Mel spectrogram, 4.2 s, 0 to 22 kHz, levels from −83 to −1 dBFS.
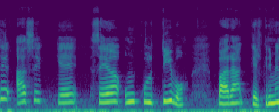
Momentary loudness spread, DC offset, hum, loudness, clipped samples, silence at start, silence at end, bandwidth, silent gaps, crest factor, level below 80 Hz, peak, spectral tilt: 13 LU; under 0.1%; none; -25 LUFS; under 0.1%; 0 s; 0 s; 12 kHz; none; 14 dB; -40 dBFS; -10 dBFS; -6.5 dB/octave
